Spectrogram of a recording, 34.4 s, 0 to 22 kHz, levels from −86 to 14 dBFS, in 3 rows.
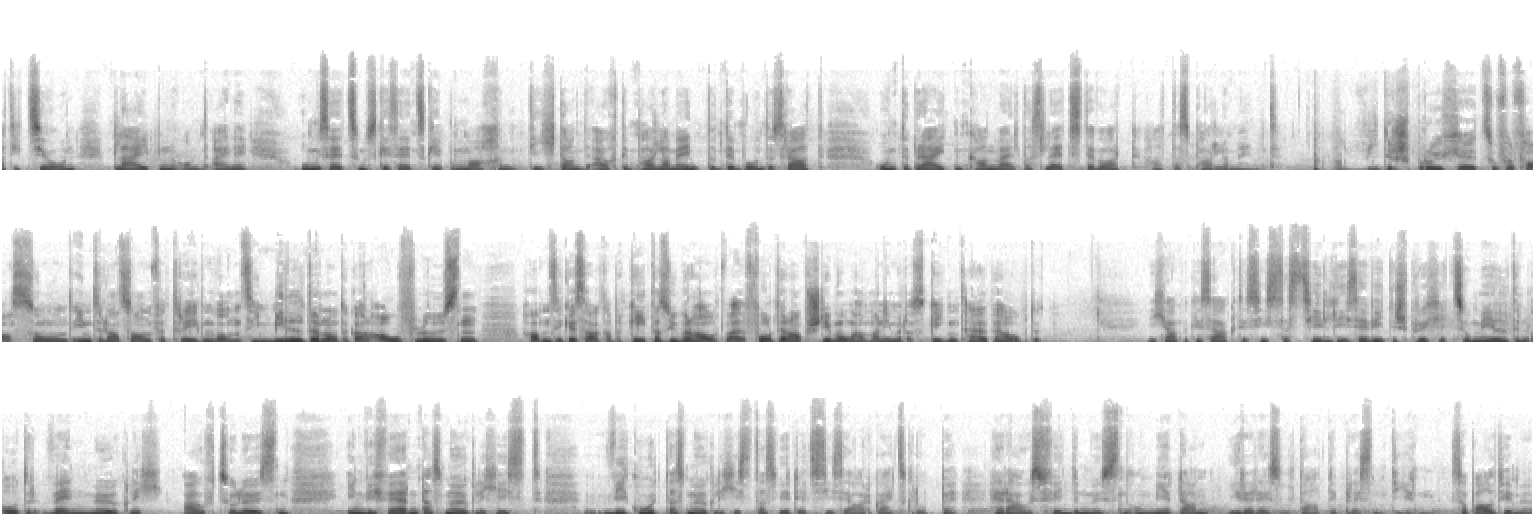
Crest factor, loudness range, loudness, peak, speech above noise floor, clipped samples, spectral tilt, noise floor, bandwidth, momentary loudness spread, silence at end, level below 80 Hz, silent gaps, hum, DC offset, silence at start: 20 dB; 7 LU; -23 LUFS; -2 dBFS; 25 dB; under 0.1%; -5.5 dB/octave; -48 dBFS; 14.5 kHz; 13 LU; 0 s; -50 dBFS; none; none; under 0.1%; 0 s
